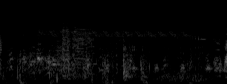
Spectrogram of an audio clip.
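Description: Chickens on a farm in the video game A Way Out cluck in short, faint bursts, a few soft pecking clucks scattered over a quiet background hum.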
